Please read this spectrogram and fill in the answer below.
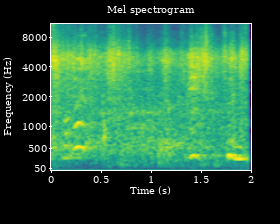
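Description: Background chatter of a small group of people, with a few short, brief bits of voice.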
